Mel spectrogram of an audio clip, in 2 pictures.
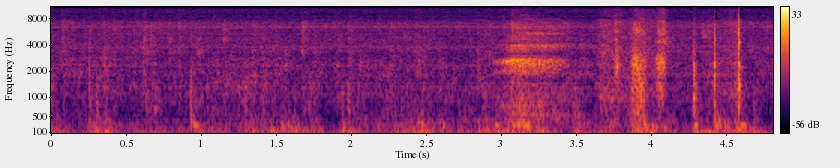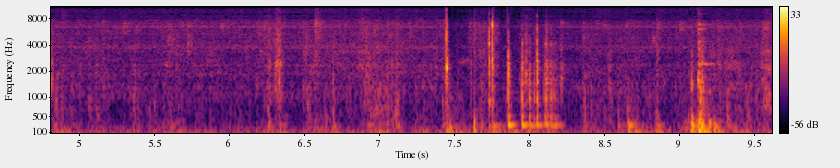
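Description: Plastic push-fit pipe and fittings being handled and pushed together: low rustling and scattered clicks and knocks, with a brief rustle about three seconds in and a cluster of sharp clicks about seven and a half seconds in.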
